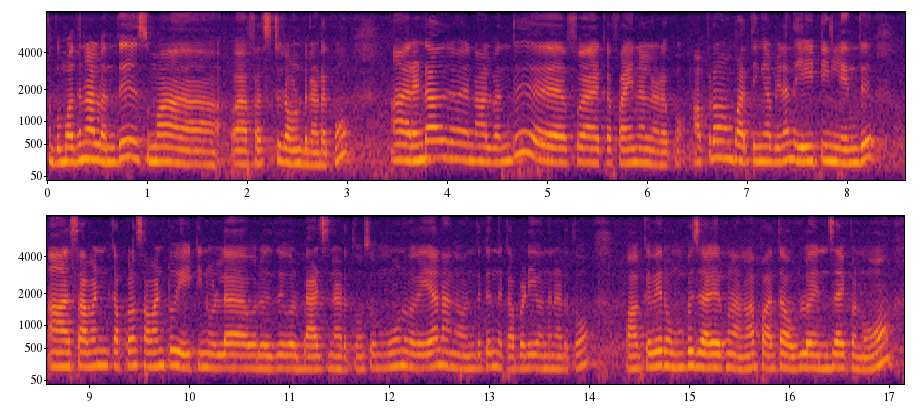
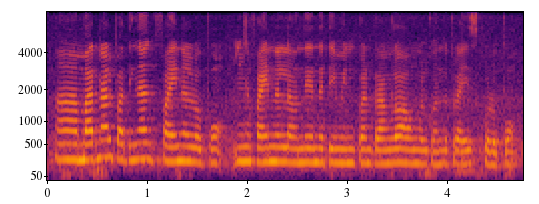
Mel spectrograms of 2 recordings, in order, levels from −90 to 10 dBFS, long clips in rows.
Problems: none marked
